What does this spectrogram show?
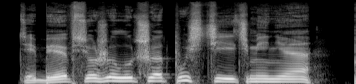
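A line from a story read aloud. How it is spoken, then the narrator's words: Reply through teeth. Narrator (Russian): процедил я в ответ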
